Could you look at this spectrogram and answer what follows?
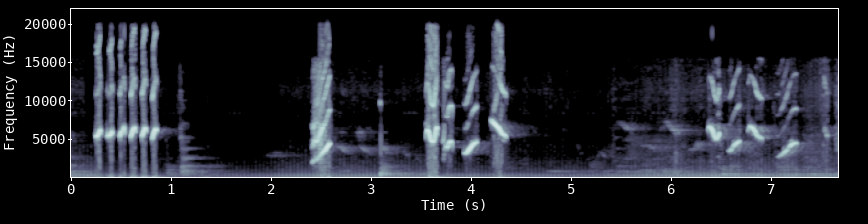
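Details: Training recording of a cinereous tit (glatik batu) for cage birds: a fast stutter of six sharp high notes, then separate loud downslurred whistles and a closing run of rising and falling whistled notes.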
